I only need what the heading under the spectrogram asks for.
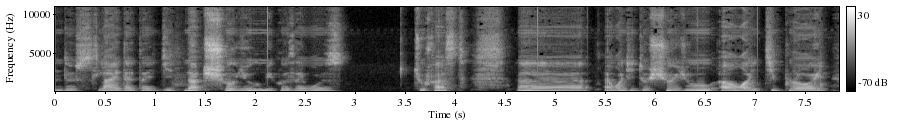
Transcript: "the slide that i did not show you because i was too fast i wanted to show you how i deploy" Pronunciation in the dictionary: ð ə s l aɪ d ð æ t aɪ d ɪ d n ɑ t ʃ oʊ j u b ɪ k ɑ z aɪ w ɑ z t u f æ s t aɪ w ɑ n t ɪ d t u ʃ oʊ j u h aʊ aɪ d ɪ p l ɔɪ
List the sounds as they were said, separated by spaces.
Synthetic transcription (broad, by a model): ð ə s l aɪ d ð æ t aɪ d ɪ d n ɑ t ʃ oʊ j u b ɪ k ɑ z aɪ w ɑ z t u f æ s t aɪ w ɑ n t ɪ d t u ʃ oʊ j u h aʊ aɪ d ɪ p l ɔɪ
